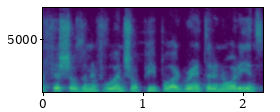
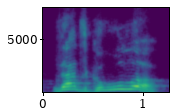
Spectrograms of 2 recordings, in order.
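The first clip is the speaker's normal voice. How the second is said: slow emphasis; 5 semitones higher, much slower than usual. Acted. Slowed emphatic declaration.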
